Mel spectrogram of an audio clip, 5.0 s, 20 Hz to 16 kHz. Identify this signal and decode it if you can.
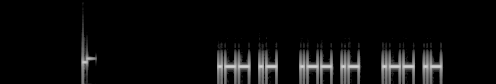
Morse code, heard as a keyed tone, about 36 wpm, 700 Hz. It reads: WA WA WA
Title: Multi-letter Phonemes Repeated 3x 35wpm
